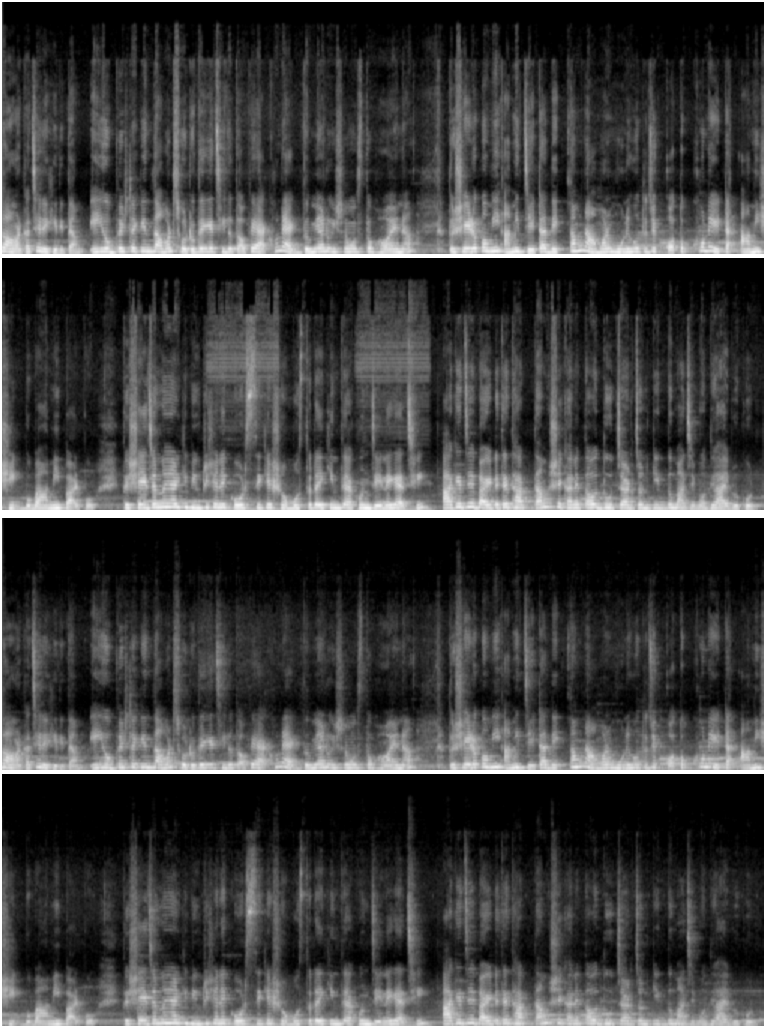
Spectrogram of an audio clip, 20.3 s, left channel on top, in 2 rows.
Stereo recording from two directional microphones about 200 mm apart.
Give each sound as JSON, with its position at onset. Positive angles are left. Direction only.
{"t": 0.0, "sound": "a woman's voice", "side_deg": 40}
{"t": 4.1, "sound": "a woman's voice", "side_deg": 35}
